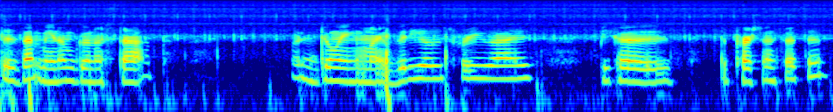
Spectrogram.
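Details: Speech of an adult woman with cerebral palsy, real; slow with long pauses, no specific speech disorder named.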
